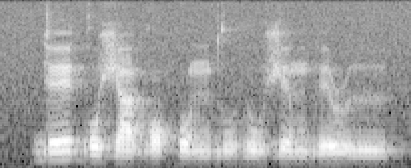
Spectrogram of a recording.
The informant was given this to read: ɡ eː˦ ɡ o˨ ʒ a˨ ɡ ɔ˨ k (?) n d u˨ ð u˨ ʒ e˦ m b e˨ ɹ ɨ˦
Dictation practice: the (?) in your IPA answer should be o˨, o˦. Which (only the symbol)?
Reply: o˨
